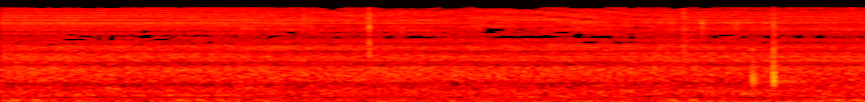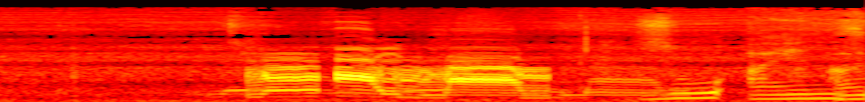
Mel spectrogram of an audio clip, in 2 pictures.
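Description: A steady faint electronic hiss, then about five and a half seconds in a loud synthetic voice from a ghost-hunting word device speaks the words "so einsam".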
